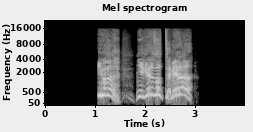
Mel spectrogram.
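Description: A man shouts roughly.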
